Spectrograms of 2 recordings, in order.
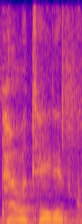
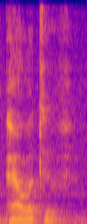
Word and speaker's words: palliative: The color pink relieves anxiety and stress because of the calming effect and its palliative qualities. I said that wrong. Palliative. P-A-L-L-I-A-T-I-V. Palliative.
